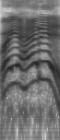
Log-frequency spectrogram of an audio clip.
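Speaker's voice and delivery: shrill, very high, loud yell. Retelling how a man stomping in juice yells out again to the speaker; retelling a yell. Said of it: "And he yells out again".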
